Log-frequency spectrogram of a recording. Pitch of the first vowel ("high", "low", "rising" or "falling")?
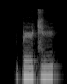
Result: high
